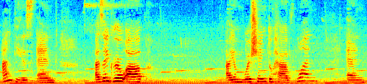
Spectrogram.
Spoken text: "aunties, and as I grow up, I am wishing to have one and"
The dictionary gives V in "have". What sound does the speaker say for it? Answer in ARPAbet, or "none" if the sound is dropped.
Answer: V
